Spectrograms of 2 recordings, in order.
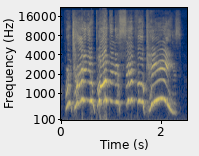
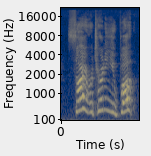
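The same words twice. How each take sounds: First: High, very loud incredulous repeat; screamed outrage, pitch way up; outraged shout. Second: Said in the usual way. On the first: Real, not acted. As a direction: yell it back in disbelief. Outraged repeat of line just read.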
